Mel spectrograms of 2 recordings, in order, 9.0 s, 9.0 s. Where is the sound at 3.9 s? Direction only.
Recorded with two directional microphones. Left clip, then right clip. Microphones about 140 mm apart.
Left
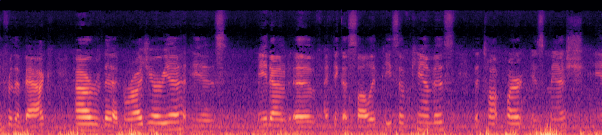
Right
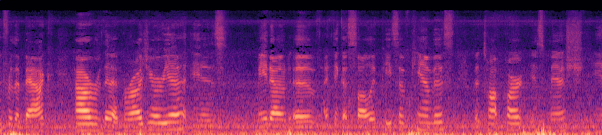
20° left (ahead or behind).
